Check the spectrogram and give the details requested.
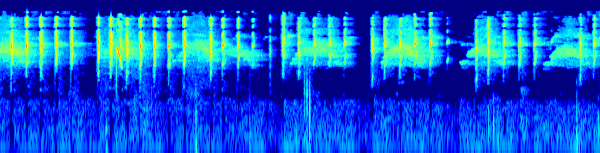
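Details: Boat-billed heron chicks at Zoo Praha, one hatched that day and one four days old, handled during a regular check in September. Rapid trains of short, sharp, ticking calls run in quick bursts, pausing briefly between series.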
